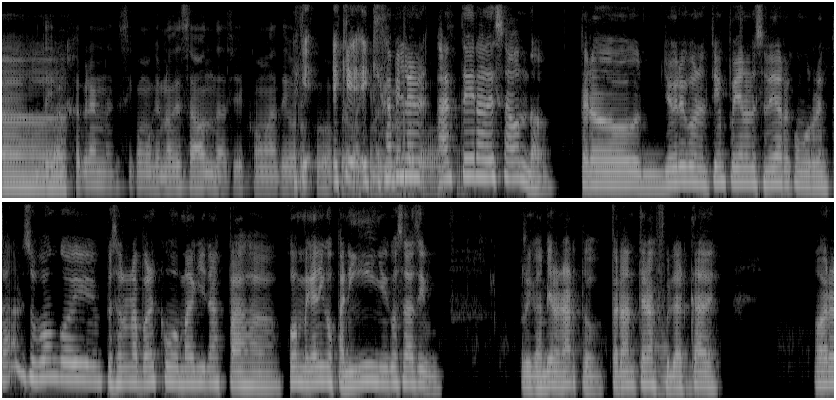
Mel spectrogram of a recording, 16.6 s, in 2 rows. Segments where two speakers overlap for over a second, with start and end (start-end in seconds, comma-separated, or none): 2.9-4.6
